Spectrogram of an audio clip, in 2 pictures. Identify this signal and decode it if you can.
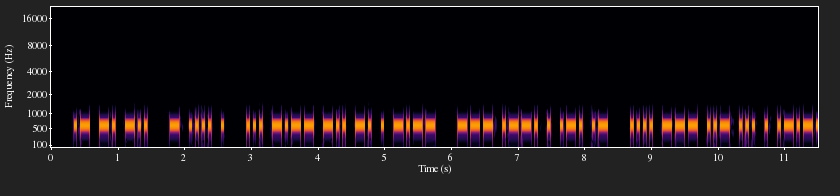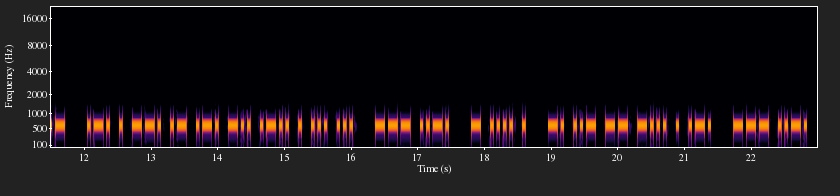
Morse code, heard as a keyed tone, about 25 wpm, 600 Hz. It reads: AND THE SYDNEY OPERA HOUSE. REGARDLESS OF THE NUMBER OF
